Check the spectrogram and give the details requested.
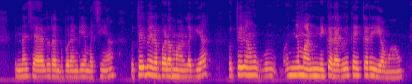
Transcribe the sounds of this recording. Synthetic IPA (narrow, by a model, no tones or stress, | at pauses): ɪnːãːʃɛːlɾəŋɡpəɾãːŋɡɪjãːmət͡ʃʰɪjãː | ʊt̪ʰːeːiːmeːɾaːbəɽaːmaːnləɡːɪjaː | ʊt̪ʰːeːʋiãːũː | ãːmaːnũːnĩːkəɾaːkoeːkəiːkəɾeːiaːʋãːɦũː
